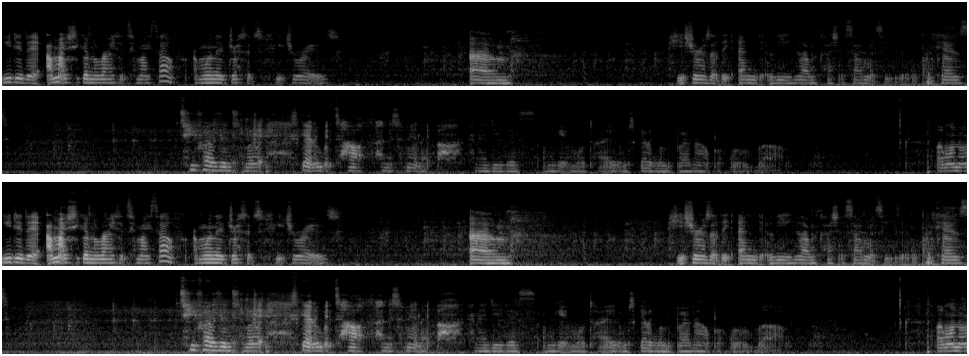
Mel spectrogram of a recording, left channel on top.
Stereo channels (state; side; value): quieter; left; 6.2 dB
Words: did it. I'm actually going to write it to myself. I'm going to address it to Future Rose. Future Rose at the end of the exam/assignment season, because 2 hours into it, it's getting a bit tough, and it's a bit like, oh, can I do this? I'm getting more tired. I'm scared I'm going to burn out, blah, blah, blah, blah. But I want to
